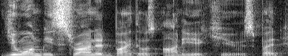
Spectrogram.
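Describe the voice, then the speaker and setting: Deep-voiced man reviewing tech. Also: big pitch swings, brisk, a little mellow, slightly rough. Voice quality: deep bassy voice. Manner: conversational, hedging with fillers. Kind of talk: casual product review.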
